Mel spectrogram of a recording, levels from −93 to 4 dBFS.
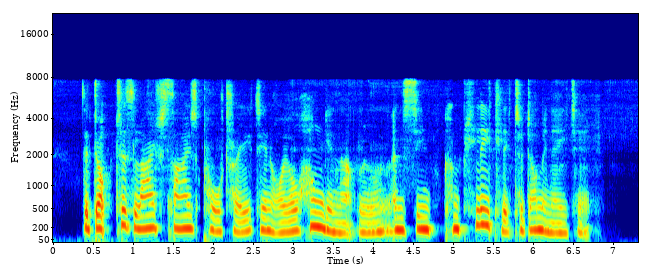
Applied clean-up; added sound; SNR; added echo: neural mask model Resemble Enhance denoiser.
